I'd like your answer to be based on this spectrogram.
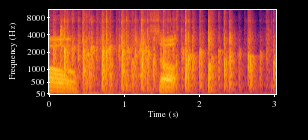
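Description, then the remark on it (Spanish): A burst of applause, rapid irregular claps running steadily throughout, with a couple of high voiced whoops or cheers rising over the clapping near the start and midway. “JTV, un aplauso.”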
